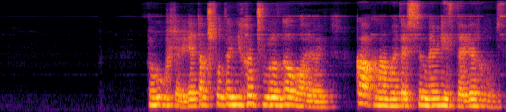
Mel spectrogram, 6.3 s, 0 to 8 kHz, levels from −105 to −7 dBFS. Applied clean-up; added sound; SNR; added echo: neural mask model DeepFilterNet 3.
